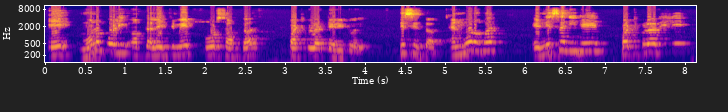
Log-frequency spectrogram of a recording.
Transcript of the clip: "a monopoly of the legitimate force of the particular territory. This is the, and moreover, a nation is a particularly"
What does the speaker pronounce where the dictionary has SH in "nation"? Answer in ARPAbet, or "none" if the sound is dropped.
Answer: S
